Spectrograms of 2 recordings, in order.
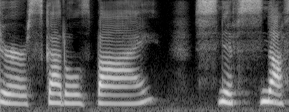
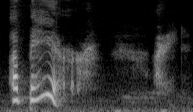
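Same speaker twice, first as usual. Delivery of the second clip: teasing whispered hint; 4 semitones higher, 10 dB quieter than usual. Real, not acted. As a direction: whisper it like a little secret.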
